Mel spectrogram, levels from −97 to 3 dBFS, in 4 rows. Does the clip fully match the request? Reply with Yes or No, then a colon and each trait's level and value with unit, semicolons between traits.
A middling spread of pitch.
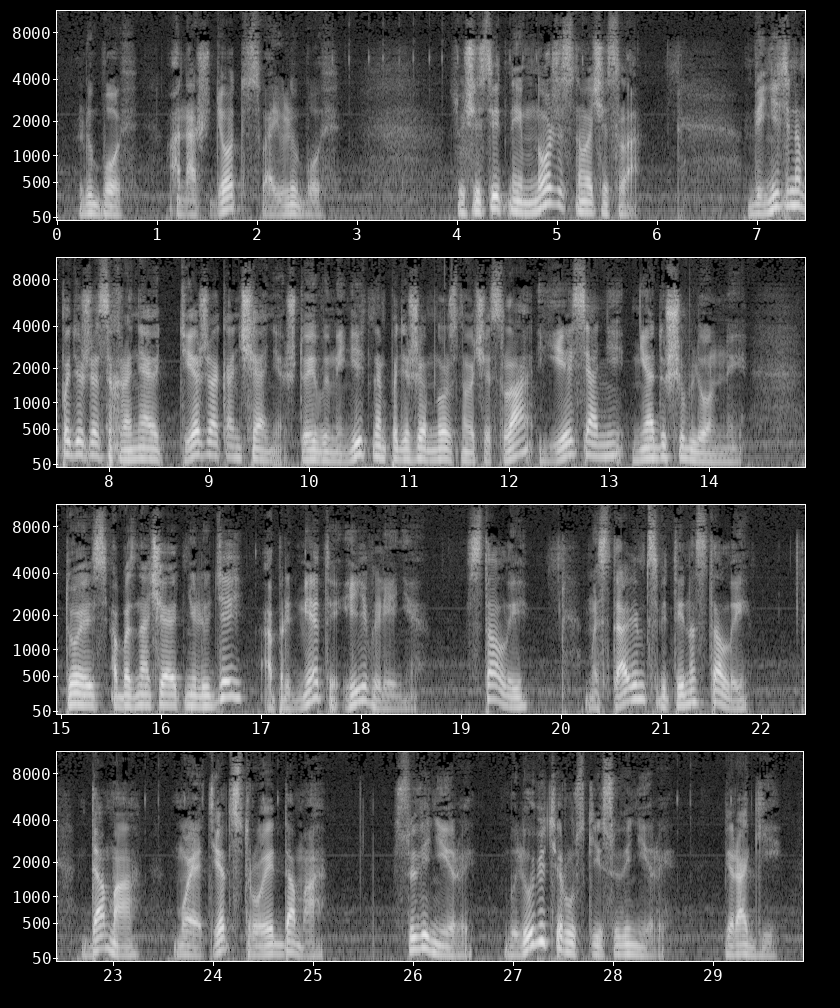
No: wide, 6.2 semitones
